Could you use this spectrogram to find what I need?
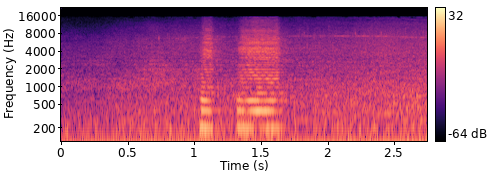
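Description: A truck's air horn blares in short loud blasts.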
